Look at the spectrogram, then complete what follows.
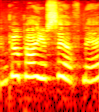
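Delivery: put-on very high girl's voice. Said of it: "Megan is a girl's voice".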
